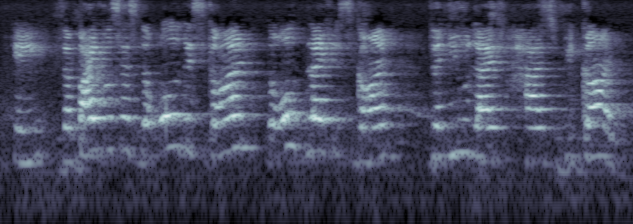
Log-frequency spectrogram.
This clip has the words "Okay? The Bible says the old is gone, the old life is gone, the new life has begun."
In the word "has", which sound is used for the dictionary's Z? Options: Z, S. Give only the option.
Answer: Z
